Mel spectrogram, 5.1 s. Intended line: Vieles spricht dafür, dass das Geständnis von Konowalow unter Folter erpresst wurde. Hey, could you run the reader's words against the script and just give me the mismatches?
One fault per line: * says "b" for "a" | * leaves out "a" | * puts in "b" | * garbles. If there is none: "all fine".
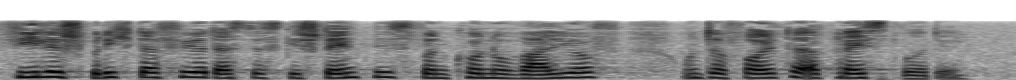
all fine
